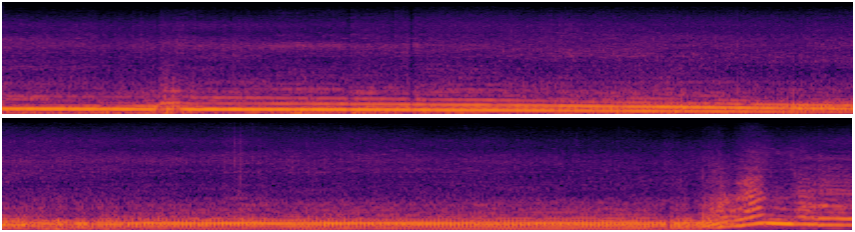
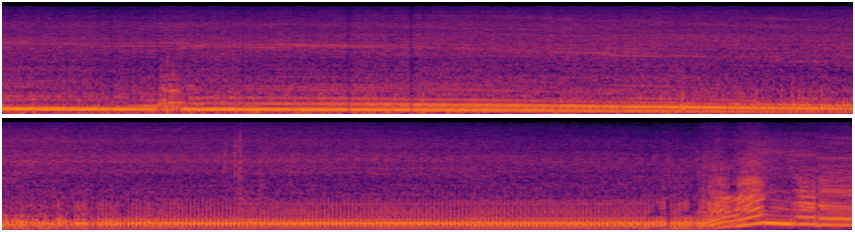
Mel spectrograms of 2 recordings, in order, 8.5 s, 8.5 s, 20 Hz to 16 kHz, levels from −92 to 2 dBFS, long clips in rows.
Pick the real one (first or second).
second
